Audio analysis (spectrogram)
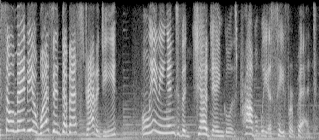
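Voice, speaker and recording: Squeaky, childlike fairy sidekick. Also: female voice, exaggerated voice. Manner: refers to self in third person, excitable. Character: small childlike chatty fairy companion, eager and cheeky. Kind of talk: animated video game voice acting.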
